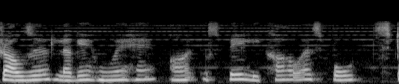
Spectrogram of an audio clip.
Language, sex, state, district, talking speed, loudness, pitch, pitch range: Hindi, female, Jharkhand, Ranchi, 165 wpm, -20 LUFS, 210 Hz, 200-225 Hz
